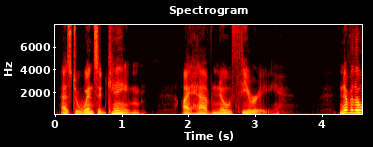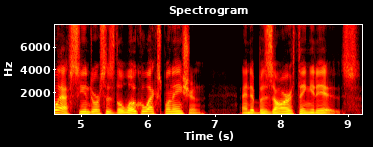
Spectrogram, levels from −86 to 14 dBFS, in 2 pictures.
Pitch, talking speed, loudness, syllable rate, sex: 140 Hz, 130 wpm, -19 LUFS, 4.7 syllables/s, male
